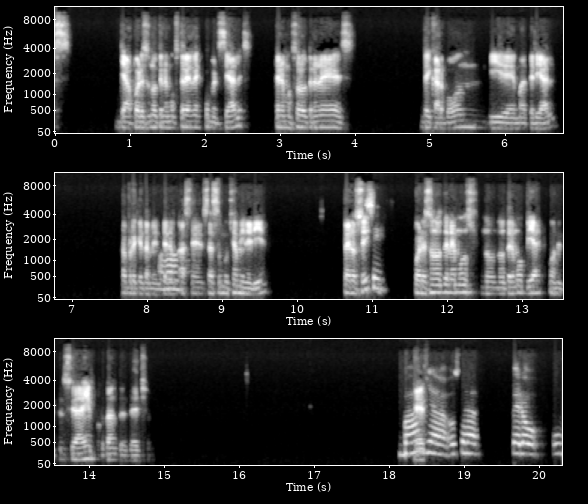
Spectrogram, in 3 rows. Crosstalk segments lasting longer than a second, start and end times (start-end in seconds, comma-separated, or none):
none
